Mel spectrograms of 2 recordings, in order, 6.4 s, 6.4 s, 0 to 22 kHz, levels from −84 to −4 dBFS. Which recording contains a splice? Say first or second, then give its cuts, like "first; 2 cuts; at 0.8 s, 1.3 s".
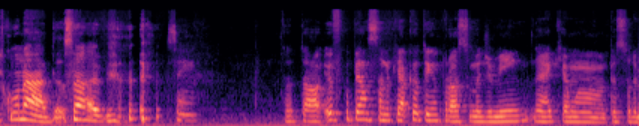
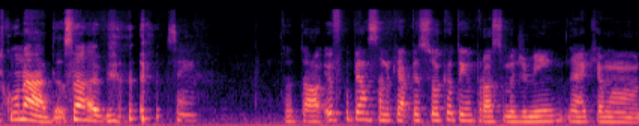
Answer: first; 1 cut; at 4.1 s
